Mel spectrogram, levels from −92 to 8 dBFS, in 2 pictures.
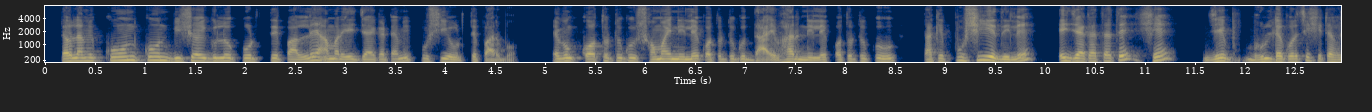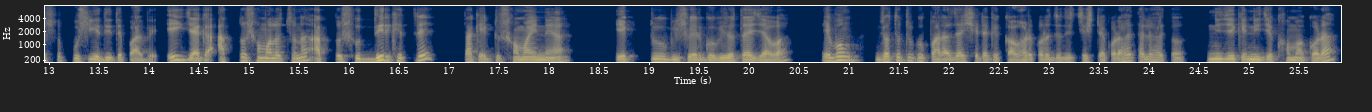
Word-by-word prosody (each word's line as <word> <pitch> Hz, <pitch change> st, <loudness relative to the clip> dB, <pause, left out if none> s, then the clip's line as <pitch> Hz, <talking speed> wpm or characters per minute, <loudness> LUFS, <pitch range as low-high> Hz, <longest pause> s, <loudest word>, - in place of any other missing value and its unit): তাহলে 145 Hz, +3 st, +5 dB
আমি 165 Hz, -, 0 dB, 0.2 s
কোন, 180 Hz, +2 st, +4 dB, 0.2 s
কোন 190 Hz, 0 st, +4 dB, 0.2 s
বিষয়গুলো 155 Hz, 0 st, +2 dB, 0.2 s
করতে 150 Hz, 0 st, -1 dB
পারলে 125 Hz, +7 st, +1 dB
আমার 135 Hz, -1 st, +2 dB
এই 125 Hz, -, -1 dB
জায়গাটা 125 Hz, +2 st, -2 dB
আমি 155 Hz, -, +1 dB
পুষিয়ে 140 Hz, -1 st, -1 dB
উঠতে 95 Hz, -, -6 dB
পারবো? -, -, -3 dB, 0.5 s
এবং 155 Hz, +3 st, +4 dB, 0.2 s
কতটুকু 150 Hz, +4 st, 0 dB, 0.2 s
সময় 130 Hz, +2 st, +3 dB
নিলে, 125 Hz, +2 st, +3 dB
কতটুকু 130 Hz, +1 st, -3 dB
দায়ভার 115 Hz, +5 st, +1 dB
নিলে 110 Hz, +1 st, +2 dB
কতটুকু 140 Hz, +3 st, -3 dB, 0.4 s
তাকে 120 Hz, +5 st, -1 dB
পুষিয়ে 185 Hz, +3 st, +5 dB
দিলে 120 Hz, -1 st, +4 dB, 0.4 s
এই 165 Hz, -, +5 dB
জায়গাটাতে 150 Hz, +5 st, +3 dB, 0.3 s
সে 180 Hz, -, +3 dB, 0.5 s
যে, 140 Hz, -, +5 dB
ভ -, -, -15 dB, 0.2 s
ভুলটা 135 Hz, +4 st, +3 dB
করেছে 135 Hz, +4 st, 0 dB
সেটা 140 Hz, -2 st, 0 dB
হস 115 Hz, 0 st, -6 dB, 0.2 s
পুষিয়ে 130 Hz, -3 st, +1 dB
দিতে 105 Hz, -, 0 dB
পারবে। -, -, -2 dB, 0.2 s
এই 205 Hz, -, +5 dB
জায়গা -, -, +3 dB
আত্মসমালোচনা, 155 Hz, +1 st, -1 dB
আত্মশুদ্ধির 135 Hz, -, +2 dB
ক্ষেত্রে 160 Hz, +6 st, 0 dB, 0.4 s
তাকে 130 Hz, -1 st, -1 dB
একটু 130 Hz, +2 st, -7 dB
সময় 120 Hz, 0 st, +2 dB
নেয়া। 110 Hz, +2 st, +1 dB, 0.6 s
একটু 135 Hz, +1 st, -6 dB, 0.2 s
বিষয়ের 115 Hz, +1 st, +1 dB
গভীরতায় 105 Hz, +1 st, +2 dB
যাওয়া 100 Hz, -2 st, +2 dB, 0.5 s
এবং 195 Hz, +4 st, +4 dB, 0.4 s
যতটুকু 165 Hz, +4 st, -1 dB
পারা 120 Hz, -2 st, +2 dB
যায় 140 Hz, +1 st, +1 dB
সেটাকে 110 Hz, +2 st, -4 dB
কভার 110 Hz, +3 st, 0 dB
করার 120 Hz, -1 st, -2 dB
যদি 105 Hz, 0 st, -3 dB
চেষ্টা 105 Hz, 0 st, -4 dB
করা -, -, 0 dB
হয় 165 Hz, +1 st, -1 dB
তাহলে 125 Hz, -2 st, -1 dB
হয়তো 105 Hz, -2 st, -5 dB, 0.4 s
নিজেকে 135 Hz, 0 st, +2 dB
নিজে 120 Hz, -3 st, +2 dB
ক্ষমা 105 Hz, 0 st, 0 dB
করা 105 Hz, +8 st, +3 dB
135 Hz, 155 wpm, -24 LUFS, 120-155 Hz, 0.6 s, তাহলে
